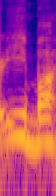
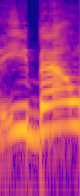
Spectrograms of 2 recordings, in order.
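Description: First: "Ebel" with a reduced second syllable, like EE-bul. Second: "Ebel" with a clear BELL ending. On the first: Host offering another reading of a surname, Ebel as EE-bul. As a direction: say "Ebel" as EE-bul, swallowing the ending. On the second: Host checking a surname with his guest, Ebel as ee-BELL. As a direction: say "Ebel" as ee-BELL, stressing the end. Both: Shown as a demonstration. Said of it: "How do you pronounce his name?".

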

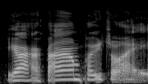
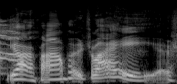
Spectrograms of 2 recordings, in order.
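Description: First: Lightly gummy toothless lisp; toothless uncle. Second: Mumbled through gums, laughing at the edges; toothless uncle. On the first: Toothless uncle flirting with wedding guests, gummy mumble. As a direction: say it as if you have no teeth. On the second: Toothless uncle repeating his catchphrase, gummy mumble. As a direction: gum the words like a grandpa without dentures. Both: Retold or imitated.

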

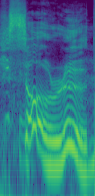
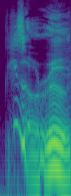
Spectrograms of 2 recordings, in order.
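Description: First: Put-on laughing Japanese accent. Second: Put-on laughing, lightly accented; a hint of Japanese accent. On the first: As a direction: Japanese accent, giggling through it. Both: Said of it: "my Japanese accent came off kind of Italian".

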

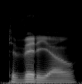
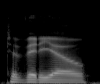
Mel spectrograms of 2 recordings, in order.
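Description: The two takes are said the same way.

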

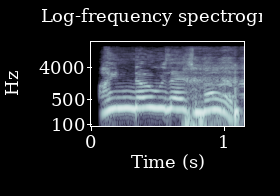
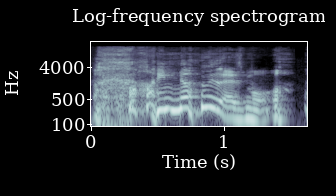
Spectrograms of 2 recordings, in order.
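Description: First: Squeaky high teasing voice; helium voice. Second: Slow, giggling through it; laughing. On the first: Pretend. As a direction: pitch it up like a chipmunk. Repeated, first high take. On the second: Real, not acted. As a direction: drag it out while laughing. Second take, slow and laughing.

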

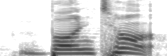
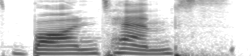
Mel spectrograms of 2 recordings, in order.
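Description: First: Attempted French pronunciation of "Bon Temps"; French accent. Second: "Bon Temps" read as English, sounding the m, p and s; English pronunciation. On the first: Host trying out the tea brand's name, French accent. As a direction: say "Bon Temps" the French way, silent final consonants. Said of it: "try to say it in a French accent". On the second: Host explaining the brand name, "Bon Temps" pronounced in plain English. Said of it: "in English". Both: Shown as a demonstration.

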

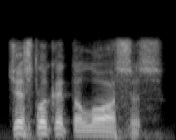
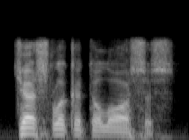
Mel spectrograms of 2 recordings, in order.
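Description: First: "look" gets the main weight, falling tune; "look" carries the stress. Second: "Just" hit hardest at the start, falling tune; insistent weight on "Just"; stress on just. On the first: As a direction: lean on "look", with the rest of "Just look at the losses" plain. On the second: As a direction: punch "Just", then let "look at the losses" fall away. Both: Real, not acted. Repeats the advice for emphasis.

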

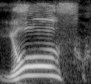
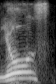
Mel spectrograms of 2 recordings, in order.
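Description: First: High-pitched, drawn-out call of "Yours!"; mock yell. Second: Higher questioning "Yours?", rising at the end; passing the buck. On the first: Warriors calling off a high ball, mock yell. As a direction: call it out high and loud, falling at the end. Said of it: "gonna be yelling out". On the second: Acted. Fullback to his winger under a bomb, passing the buck. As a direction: toss it hopefully to a teammate as a question. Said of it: "looking across at someone like Rocco Berry".

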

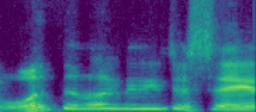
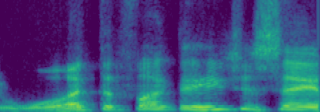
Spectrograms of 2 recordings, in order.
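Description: First: Very high, stretched mock astonishment on fuck; stunned disbelief. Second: Much higher, incredulous mock reaction; stunned disbelief. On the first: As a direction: play your own jaw dropping. Teller's own disbelief retold. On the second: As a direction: act out the whole table gasping in shock.

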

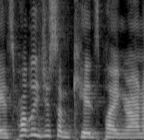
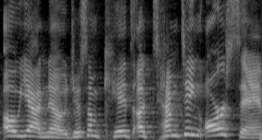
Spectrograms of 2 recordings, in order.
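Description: First: Said in the usual way. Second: Mock agreement, mildly incredulous; retold sarcastic comeback; sarcastic echo. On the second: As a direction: echo their excuse with light sarcasm. Sarcastic echo of the neighbours' excuse.

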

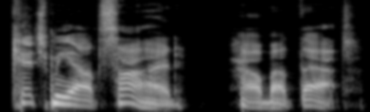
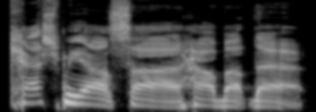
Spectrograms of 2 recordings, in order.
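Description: First: Slow "Catch" with a clear tch; translated, enunciated. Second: "Cash" ending in sh instead of tch; slang pronunciation. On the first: Mom translating for the studio audience, enunciated "Catch". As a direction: spell out "Catch me outside" slowly and distinctly. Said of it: "her mom has to translate". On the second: Quoting the unruly girl, slurred "Cash" for catch. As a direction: run "Cash me outside" together, with sh in "Cash". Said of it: "she says something to the effect of". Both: Retold or imitated.

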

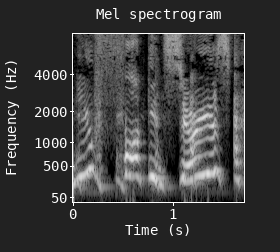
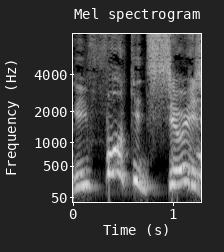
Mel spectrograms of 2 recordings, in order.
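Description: First: Much higher and slower, drawn out; milk the astonishment even more; stretched disbelief. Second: High, squeaky disbelief; incredulous. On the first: Doug walking up, repeating it in slower, higher disbelief. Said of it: "He walked up, he's like". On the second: Doug gawking at Nicole Kidman greeting him, high incredulous squeak. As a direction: play up the shock. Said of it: "And Doug's like". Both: Retold or imitated.

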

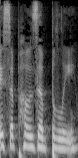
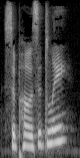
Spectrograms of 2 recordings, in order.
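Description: First: "supposably", sup-POZE-uh-blee; B in place of D. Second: Slow "Supposedly" with a D, sup-POZE-ed-lee; correct pronunciation. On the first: Retold or imitated. Reporting what people say, B in place of D. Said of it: "with a B". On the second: Shown as a demonstration. Naming a word that drives me up a wall, slow correct pronunciation. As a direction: sound the D clearly in "Supposedly". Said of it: "People say supposably with a B".

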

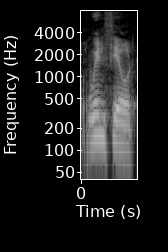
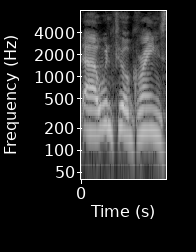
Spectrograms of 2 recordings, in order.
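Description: First: Softly recalling the brand name, Winfield; quiet to himself. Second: Said in the usual way. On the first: Real, not acted. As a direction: murmur Winfield to yourself as it dawns. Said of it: "light bulb moment". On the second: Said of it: "Mate, uh, just a pack of those".

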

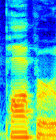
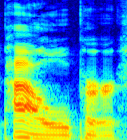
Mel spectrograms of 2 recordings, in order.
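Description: First: Said in the usual way. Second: "Pauper" with a drawn-out POW first syllable; alternative pronunciation. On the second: Shown as a demonstration. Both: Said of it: "as people prefer to pronounce it".

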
